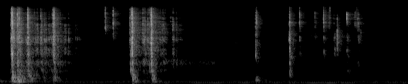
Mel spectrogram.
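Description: Keys on a computer keyboard pressed in quick clattering bursts, a cluster of rapid clicks, a pause, then scattered single and double taps, close and crisp against near silence.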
